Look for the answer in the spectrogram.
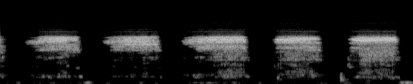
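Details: Owl calling at its nest before dawn on April 4, 2012, as rabbits are brought in and taken out: five rasping, noisy screeches of similar length, evenly spaced about 0.8 seconds apart, with soft bumps underneath.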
